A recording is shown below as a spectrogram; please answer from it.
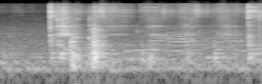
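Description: Coriander seeds roasting slowly in a pan over a low flame, for biryani masala, give sharp dry clinks and rattles in short bursts, with a steady light scraping rustle between them.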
